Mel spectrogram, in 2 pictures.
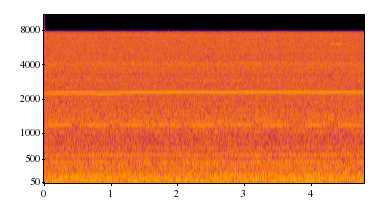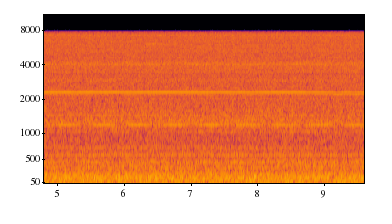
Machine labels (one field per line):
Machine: pump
